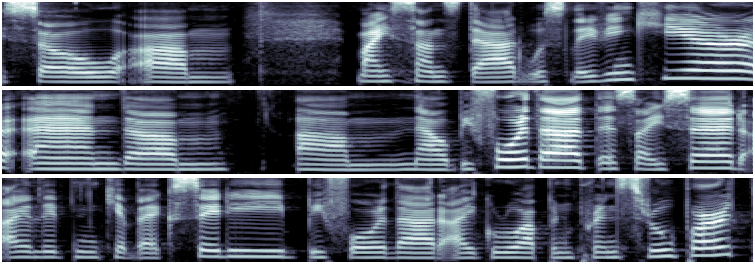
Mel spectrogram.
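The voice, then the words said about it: Polish accent. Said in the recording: “originally I'm Polish, hence the accent.”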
